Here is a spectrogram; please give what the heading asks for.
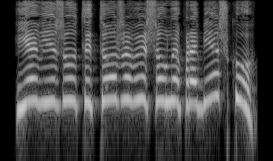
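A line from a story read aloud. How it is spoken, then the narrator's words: Joyful shout. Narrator (Russian): радостно крикнула Фрёкинсталь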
